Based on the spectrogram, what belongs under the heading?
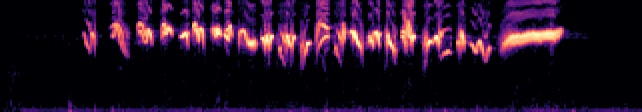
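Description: A House Finch sings a quick three-second jumble of high warbled notes that ends on a long, harsh buzz. No other sounds are heard.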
